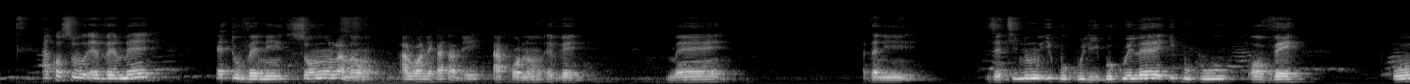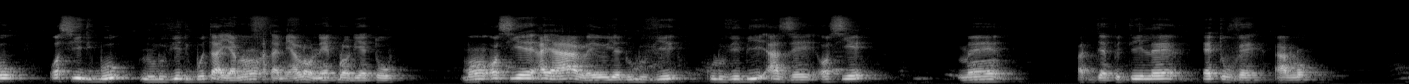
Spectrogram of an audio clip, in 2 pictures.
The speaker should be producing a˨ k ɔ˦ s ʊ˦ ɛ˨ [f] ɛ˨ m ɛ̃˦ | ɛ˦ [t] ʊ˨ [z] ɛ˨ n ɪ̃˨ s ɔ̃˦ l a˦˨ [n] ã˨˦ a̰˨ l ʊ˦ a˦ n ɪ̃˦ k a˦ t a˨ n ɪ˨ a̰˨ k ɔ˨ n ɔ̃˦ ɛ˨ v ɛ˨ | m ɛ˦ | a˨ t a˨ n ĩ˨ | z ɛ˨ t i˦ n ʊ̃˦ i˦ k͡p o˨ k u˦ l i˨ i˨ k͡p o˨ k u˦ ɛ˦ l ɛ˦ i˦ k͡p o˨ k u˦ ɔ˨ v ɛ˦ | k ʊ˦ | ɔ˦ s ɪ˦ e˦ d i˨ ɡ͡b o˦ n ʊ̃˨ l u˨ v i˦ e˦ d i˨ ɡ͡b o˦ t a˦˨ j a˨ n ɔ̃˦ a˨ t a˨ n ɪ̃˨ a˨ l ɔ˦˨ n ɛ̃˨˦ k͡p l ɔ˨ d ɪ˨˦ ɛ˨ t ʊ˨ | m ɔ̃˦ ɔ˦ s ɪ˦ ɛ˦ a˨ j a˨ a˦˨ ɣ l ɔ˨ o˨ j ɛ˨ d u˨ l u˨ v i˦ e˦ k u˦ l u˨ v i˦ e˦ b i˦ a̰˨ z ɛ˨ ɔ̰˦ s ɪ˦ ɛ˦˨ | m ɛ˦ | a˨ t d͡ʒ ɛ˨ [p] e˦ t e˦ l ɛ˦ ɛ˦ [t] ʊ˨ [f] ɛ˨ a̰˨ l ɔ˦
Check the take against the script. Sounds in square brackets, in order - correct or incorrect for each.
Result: incorrect: v, correct, incorrect: v, correct, correct, correct, incorrect: v

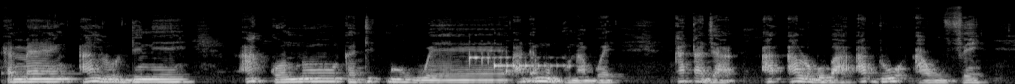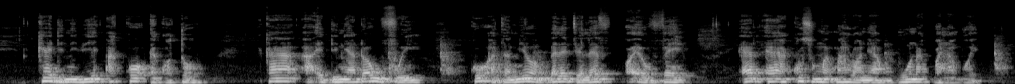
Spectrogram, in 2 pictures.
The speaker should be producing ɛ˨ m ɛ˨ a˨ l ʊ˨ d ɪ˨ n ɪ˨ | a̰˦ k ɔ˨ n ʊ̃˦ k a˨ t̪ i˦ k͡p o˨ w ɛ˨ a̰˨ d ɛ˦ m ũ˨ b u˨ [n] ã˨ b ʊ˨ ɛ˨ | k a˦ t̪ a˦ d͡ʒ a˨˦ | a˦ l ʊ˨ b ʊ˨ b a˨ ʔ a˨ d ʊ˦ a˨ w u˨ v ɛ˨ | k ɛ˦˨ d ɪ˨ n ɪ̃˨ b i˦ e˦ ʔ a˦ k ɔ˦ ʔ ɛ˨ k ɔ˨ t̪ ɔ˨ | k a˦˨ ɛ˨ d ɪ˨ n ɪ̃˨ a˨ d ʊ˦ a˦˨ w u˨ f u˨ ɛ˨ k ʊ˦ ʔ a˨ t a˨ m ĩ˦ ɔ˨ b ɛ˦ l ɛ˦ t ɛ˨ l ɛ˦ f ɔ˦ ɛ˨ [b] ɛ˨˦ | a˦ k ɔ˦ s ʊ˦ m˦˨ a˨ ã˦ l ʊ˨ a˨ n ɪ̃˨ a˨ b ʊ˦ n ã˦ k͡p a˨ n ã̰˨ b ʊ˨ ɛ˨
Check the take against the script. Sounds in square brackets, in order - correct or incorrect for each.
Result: correct, incorrect: v

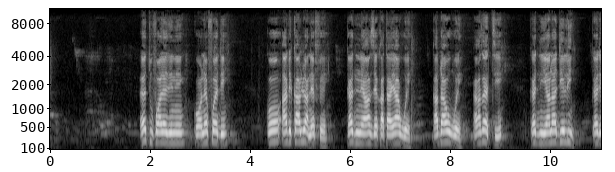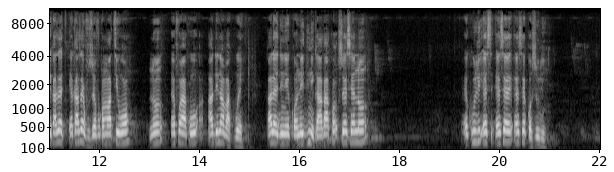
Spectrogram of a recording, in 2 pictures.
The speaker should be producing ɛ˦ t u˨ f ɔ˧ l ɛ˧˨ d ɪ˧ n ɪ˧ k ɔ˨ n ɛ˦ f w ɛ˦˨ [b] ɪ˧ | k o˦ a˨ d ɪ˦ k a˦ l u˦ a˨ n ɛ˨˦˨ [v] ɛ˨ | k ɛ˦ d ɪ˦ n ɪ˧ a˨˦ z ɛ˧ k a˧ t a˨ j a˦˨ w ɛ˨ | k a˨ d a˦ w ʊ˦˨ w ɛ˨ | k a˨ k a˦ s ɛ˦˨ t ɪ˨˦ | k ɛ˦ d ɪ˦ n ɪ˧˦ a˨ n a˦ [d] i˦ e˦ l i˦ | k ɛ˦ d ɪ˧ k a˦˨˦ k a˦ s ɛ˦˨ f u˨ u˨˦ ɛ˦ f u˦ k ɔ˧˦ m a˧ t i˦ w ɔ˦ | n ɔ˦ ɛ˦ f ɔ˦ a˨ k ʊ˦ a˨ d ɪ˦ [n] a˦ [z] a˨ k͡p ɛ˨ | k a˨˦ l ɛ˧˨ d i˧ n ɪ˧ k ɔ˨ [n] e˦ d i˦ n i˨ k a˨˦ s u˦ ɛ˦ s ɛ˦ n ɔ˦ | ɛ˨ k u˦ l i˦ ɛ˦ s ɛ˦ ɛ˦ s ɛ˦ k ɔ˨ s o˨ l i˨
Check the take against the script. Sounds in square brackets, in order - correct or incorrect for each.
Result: incorrect: d, incorrect: f, correct, correct, incorrect: v, correct

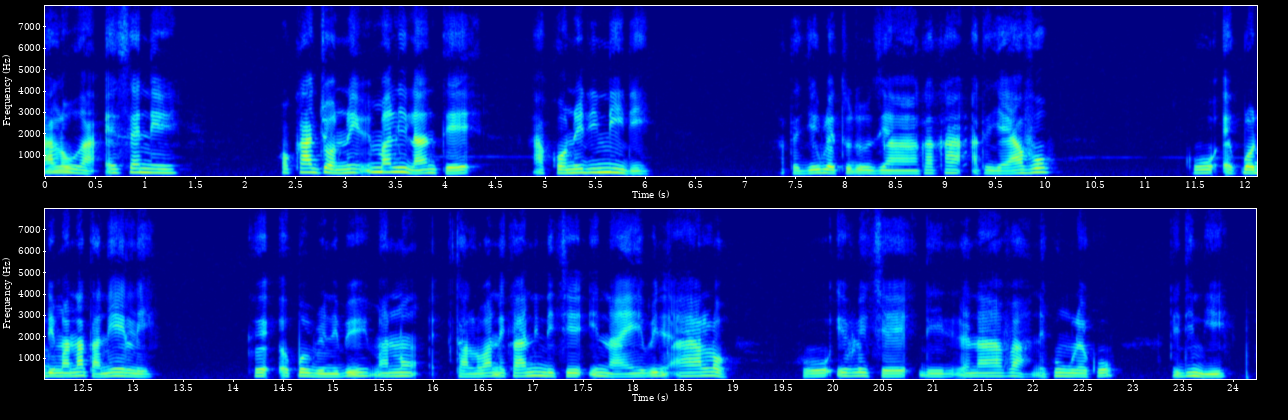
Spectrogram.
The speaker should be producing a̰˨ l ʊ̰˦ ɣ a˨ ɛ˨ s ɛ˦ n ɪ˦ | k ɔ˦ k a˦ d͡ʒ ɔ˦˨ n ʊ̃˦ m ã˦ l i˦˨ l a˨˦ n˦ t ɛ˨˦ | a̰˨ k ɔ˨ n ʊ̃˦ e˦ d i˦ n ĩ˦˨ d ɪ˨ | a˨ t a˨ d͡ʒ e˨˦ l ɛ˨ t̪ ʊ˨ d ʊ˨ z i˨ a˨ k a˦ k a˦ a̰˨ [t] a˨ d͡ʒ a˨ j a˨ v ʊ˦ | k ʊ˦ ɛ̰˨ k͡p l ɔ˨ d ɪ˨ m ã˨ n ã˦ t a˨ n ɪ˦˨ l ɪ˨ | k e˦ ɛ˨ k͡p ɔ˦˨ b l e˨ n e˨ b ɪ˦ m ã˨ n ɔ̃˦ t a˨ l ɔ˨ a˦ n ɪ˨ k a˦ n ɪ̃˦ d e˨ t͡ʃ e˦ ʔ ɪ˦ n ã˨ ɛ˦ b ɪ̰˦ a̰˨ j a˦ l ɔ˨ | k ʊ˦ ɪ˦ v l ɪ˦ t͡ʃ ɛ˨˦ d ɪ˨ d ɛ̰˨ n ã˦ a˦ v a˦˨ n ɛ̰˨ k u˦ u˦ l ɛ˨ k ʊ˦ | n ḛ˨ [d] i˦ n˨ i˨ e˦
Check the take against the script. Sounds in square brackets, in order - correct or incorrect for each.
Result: correct, correct

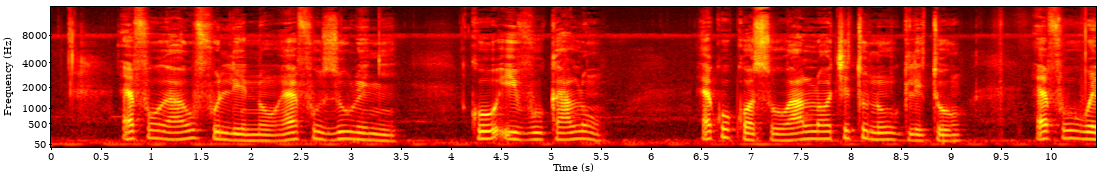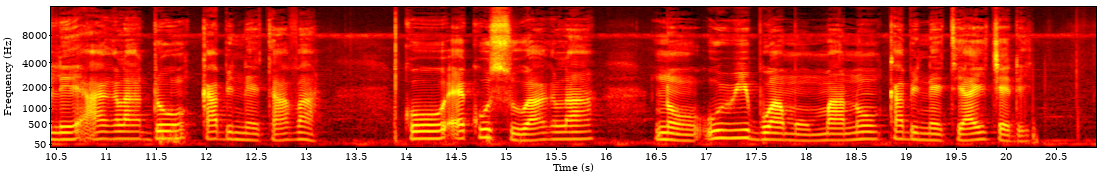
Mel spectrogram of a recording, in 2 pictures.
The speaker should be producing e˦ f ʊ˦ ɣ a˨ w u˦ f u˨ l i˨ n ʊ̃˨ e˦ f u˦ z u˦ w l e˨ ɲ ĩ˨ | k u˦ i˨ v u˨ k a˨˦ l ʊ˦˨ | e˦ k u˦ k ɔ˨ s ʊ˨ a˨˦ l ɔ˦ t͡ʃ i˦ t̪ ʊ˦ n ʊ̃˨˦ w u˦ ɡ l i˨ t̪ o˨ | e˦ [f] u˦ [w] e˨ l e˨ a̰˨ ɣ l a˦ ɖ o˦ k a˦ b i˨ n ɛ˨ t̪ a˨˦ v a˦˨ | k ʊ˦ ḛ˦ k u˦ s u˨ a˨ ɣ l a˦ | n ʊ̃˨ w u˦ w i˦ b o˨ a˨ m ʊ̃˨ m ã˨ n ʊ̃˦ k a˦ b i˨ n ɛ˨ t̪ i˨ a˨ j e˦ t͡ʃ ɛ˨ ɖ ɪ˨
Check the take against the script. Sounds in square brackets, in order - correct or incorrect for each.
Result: correct, correct

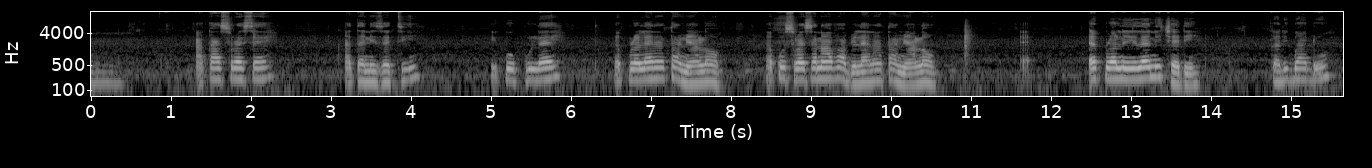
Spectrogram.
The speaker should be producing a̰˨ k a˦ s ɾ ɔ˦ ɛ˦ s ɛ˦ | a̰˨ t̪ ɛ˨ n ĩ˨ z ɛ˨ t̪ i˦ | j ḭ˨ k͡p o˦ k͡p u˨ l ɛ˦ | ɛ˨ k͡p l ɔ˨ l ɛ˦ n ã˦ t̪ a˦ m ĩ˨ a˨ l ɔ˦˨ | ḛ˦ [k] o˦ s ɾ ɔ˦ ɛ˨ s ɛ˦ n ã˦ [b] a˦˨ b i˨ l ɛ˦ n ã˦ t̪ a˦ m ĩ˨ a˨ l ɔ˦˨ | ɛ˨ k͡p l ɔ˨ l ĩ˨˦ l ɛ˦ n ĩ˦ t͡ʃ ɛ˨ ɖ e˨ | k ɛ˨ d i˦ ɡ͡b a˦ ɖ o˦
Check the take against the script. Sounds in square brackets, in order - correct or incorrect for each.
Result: correct, incorrect: v

